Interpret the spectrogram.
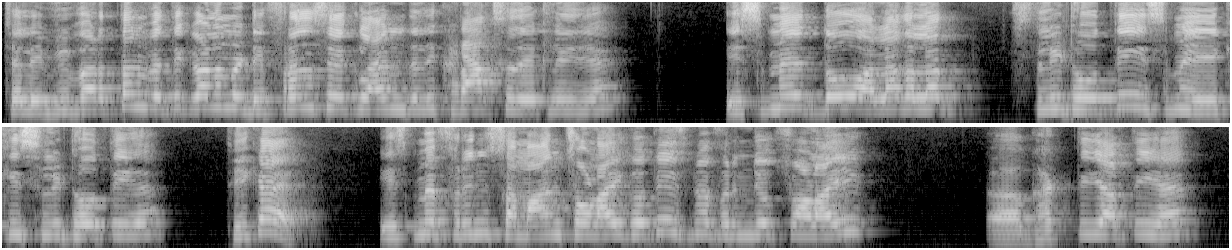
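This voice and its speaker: A man's voice: extremely high pitch, steady tone, brisk, a bit bright, clear, resonant tone. A male physics teacher giving a lecture, who asks questions, answers them himself and repeats the key terms. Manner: repeats key terms and says "ठीक है" often. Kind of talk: blackboard lecture in Hindi.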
